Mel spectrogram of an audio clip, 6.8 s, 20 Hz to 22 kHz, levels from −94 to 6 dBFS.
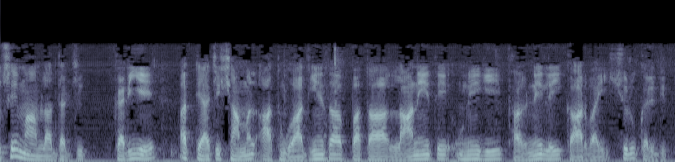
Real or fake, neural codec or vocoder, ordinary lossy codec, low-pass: real; none; none; 7.2 kHz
